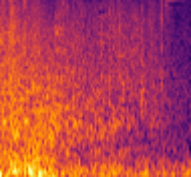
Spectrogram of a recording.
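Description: Gunfire in the Starfield video game rolls out as a dense, continuous rumbling burst of shots and blasts, loud at first and slowly easing.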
